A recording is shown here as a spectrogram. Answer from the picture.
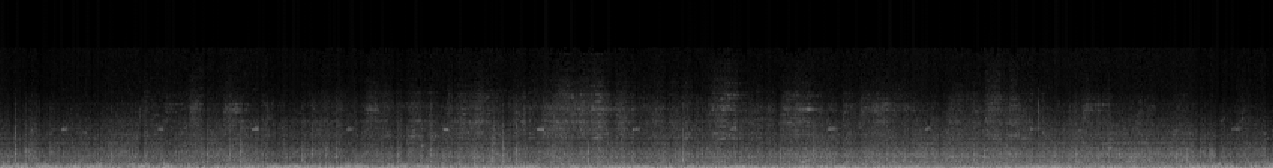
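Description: A freight train of railroad tank cars rolling steadily past: a continuous loud rumble and clatter of steel wheels on the rails.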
